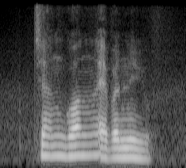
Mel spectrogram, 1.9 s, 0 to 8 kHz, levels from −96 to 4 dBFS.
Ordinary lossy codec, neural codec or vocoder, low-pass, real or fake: none; codec, 16 kHz in and 24 kHz out, 0.4 kbps, LongCat-Audio-Codec, fine tuned four codebook decoder; 7.2 kHz; fake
